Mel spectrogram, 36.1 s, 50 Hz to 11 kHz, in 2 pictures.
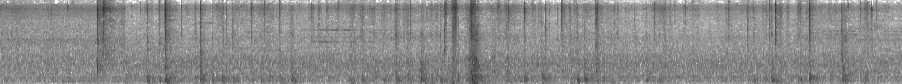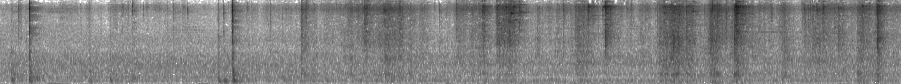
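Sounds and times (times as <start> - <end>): metallic rattles of tools handled: 24.0 - 36.0.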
